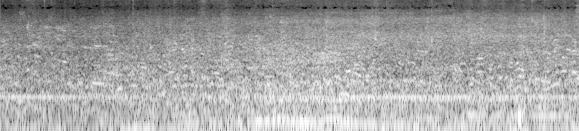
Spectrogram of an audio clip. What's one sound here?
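A bus engine idles and hums nearby.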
